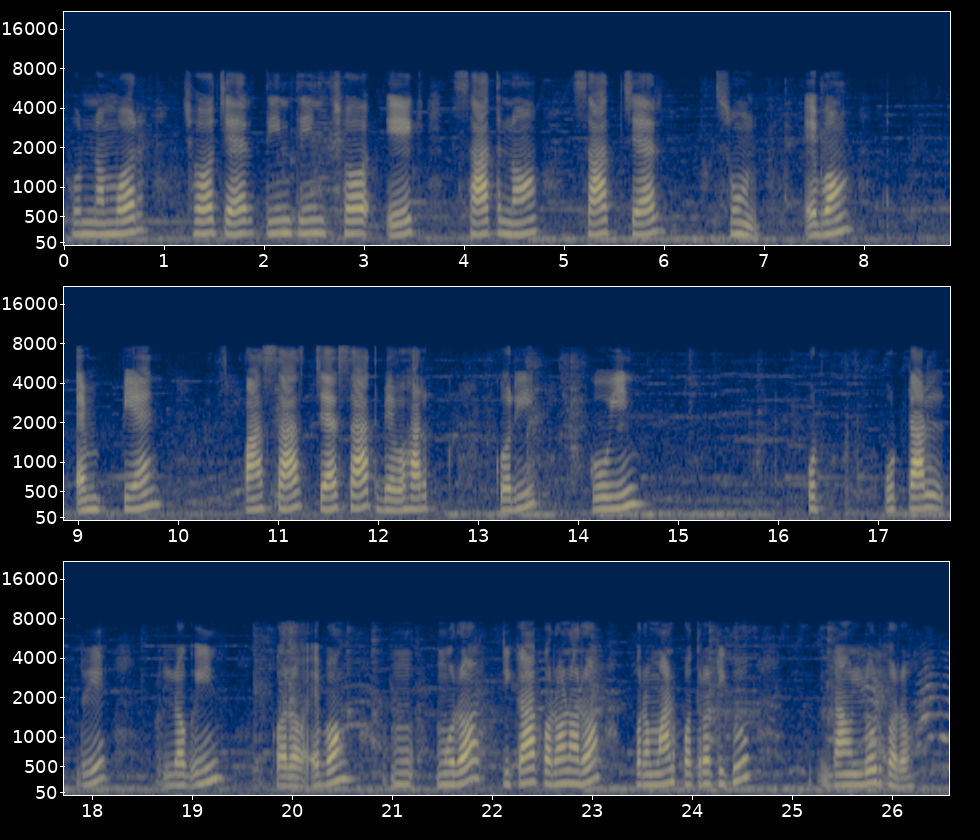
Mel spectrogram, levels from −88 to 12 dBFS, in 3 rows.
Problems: constant background noise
